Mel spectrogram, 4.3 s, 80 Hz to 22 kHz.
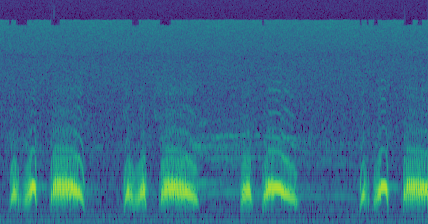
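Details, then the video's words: Fast series of spotted dove coos used as a lure to prompt cooing: four phrases in about four seconds, each two brief hoots followed by a broad, falling final note. "Tiếng chim cu kích bổi Hiệu quả /Cu gáy kích bổi/ Chim cu gáy kích bổi 100% mở gáy liền"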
